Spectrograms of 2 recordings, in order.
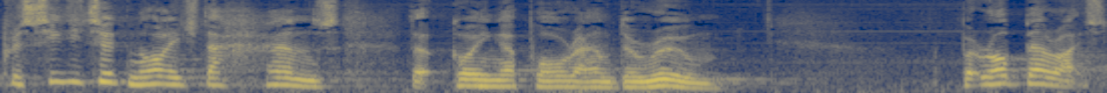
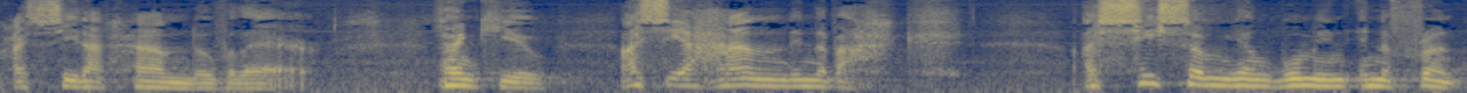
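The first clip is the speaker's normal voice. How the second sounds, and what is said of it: Attempted American accent. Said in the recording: “I need a nice American accent. I can't do American.”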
